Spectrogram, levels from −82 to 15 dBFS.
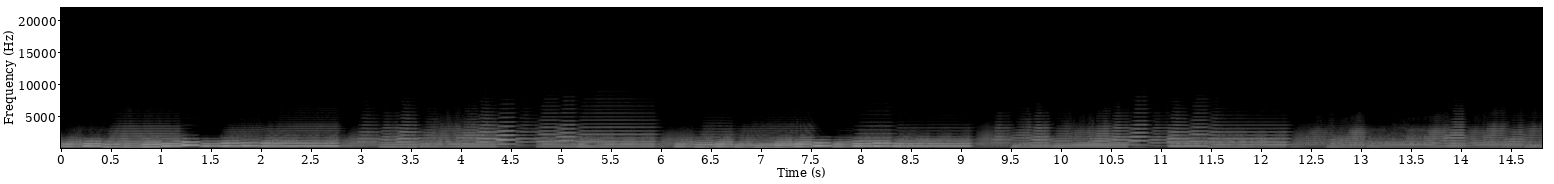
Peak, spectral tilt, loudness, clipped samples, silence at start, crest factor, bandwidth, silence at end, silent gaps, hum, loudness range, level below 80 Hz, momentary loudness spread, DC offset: -20 dBFS; -5 dB/octave; -35 LUFS; under 0.1%; 0 s; 16 dB; 8.2 kHz; 0 s; none; none; 5 LU; -80 dBFS; 8 LU; 0.2%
